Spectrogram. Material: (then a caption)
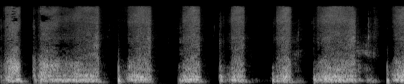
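Foam. A gloved hand brushes the top of a large, soft, porous black foam microphone windscreen with a bamboo toothbrush, making fast, loud bristle scratching and rubbing. Irregular bursts of broadband hiss with a thick low body are separated by short silent gaps.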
